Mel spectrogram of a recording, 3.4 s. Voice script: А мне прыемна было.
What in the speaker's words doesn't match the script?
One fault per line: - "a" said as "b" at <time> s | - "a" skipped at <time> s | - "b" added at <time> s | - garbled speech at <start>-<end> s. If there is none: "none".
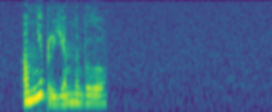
none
